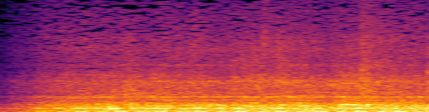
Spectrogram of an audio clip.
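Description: Railway platform sound beside a standing passenger train: a steady low hum with a faint held tone over a general noise, fading in at the start.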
